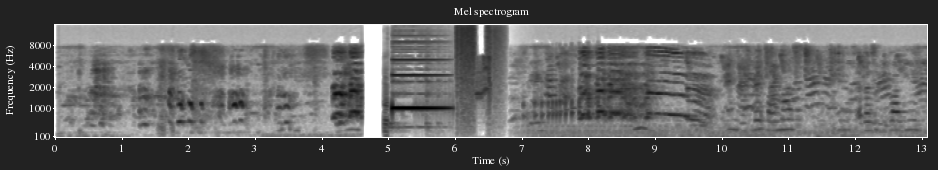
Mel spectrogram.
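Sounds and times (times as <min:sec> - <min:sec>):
rooster crowing: 0:04.2 - 0:04.6, 0:07.9 - 0:09.9
electronic beep: 0:05.0 - 0:06.0.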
